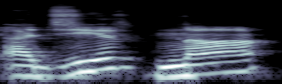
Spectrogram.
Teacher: ajirna, ra we read in light sound, because there is sukun sign on the ra and the kasra is before the ra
